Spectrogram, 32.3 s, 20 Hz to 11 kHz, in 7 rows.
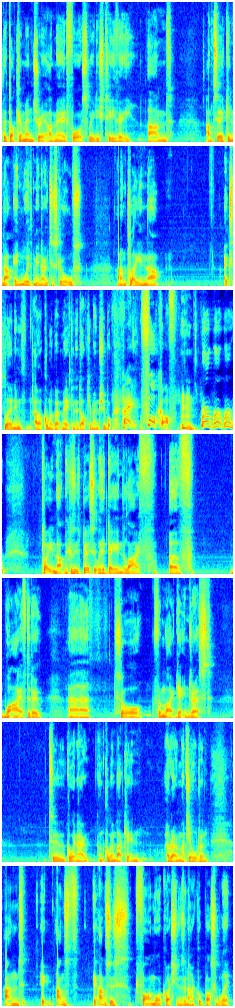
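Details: Tourette syndrome with vocal tics in an adult man, including interjections like "hey", words, barking and coprolalia; tics at this degree began after age 46, alongside mild sniffing, humming, blinking, eye-rolling and neck-stretching tics.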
